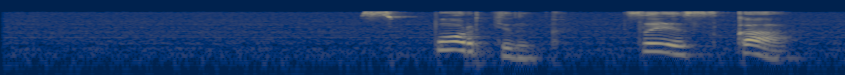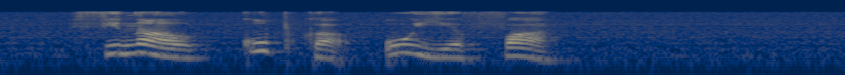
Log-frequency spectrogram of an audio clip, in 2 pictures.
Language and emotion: Russian, positive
